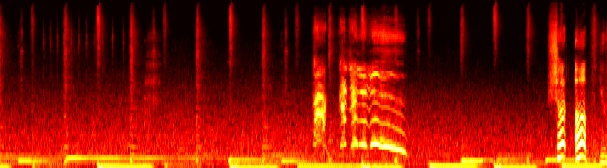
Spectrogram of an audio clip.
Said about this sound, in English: Shut up, you stupid bird.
